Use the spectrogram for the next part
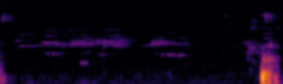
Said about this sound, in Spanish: Es un gallo que está cantando, ¿no? Sí.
